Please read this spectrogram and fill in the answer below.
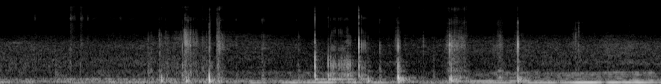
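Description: Steady low rumble of road traffic, with a handful of short sharp clicks and crackles close to the microphone scattered through the middle.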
